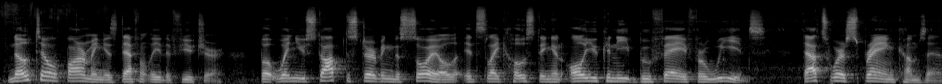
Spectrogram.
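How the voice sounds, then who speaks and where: In an American accent, a man with an unremarkable speaking voice talks at a moderate pace and medium pitch, with lively intonation, on a very clean recording with a silent background. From New York City. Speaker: travel show host. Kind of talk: scripted narration.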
